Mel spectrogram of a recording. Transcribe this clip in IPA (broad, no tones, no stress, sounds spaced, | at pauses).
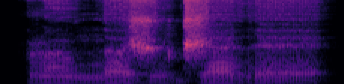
ɭ ɐ̃ u̯ n ɐ ʒ ʏ d͡ʒ æ r ɛ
